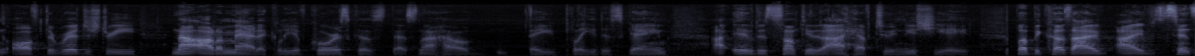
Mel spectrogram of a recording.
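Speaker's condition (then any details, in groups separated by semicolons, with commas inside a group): No condition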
